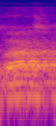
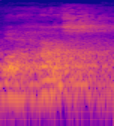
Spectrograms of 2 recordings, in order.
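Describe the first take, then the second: First: It is said without an h in the middle. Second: It is said with an h in the middle.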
